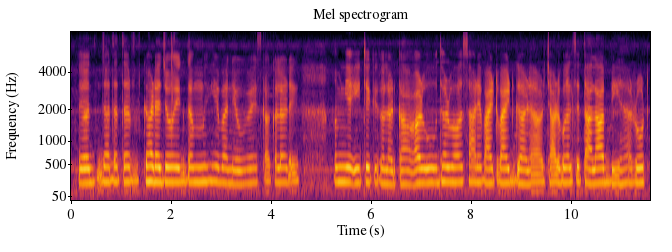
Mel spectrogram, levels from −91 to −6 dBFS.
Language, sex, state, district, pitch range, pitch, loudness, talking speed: Hindi, female, Bihar, Saharsa, 215-230 Hz, 220 Hz, -23 LUFS, 180 wpm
